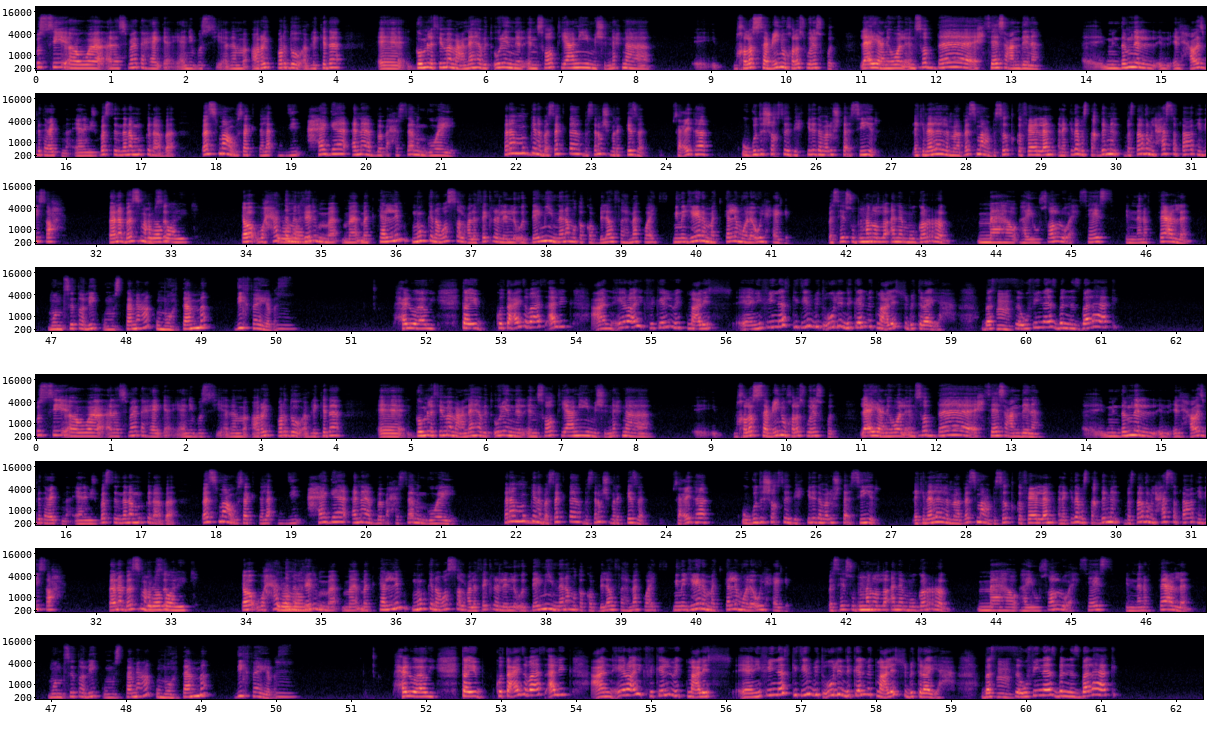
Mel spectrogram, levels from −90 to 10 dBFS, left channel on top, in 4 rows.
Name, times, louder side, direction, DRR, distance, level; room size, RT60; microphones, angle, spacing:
voice 1, 0.0-4.1 4.6-8.2 8.8-10.5 11.0-13.4 14.0-17.4 17.8-21.2 21.8-23.7 24.1-24.6 25.0-26.8 27.3-31.5 32.2-32.8 33.9-41.2 41.8-43.4 43.8-45.4 45.7-46.6 47.0-49.1 49.4-50.0 59.6-59.8, left 2 dB, 15° left, 0.4 m, -26 dB
voice 2, 32.6-33.2 34.4-34.9 42.1-42.4 50.0-50.3 51.6-59.6 59.9-61.2, right 4 dB, 65° right, 0.4 m, -24 dB
2.6 x 2.1 x 2.5 m
head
